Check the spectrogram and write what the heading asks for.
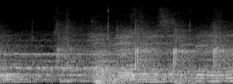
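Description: A man's voice singing through a microphone, holding long notes with slow changes in pitch.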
